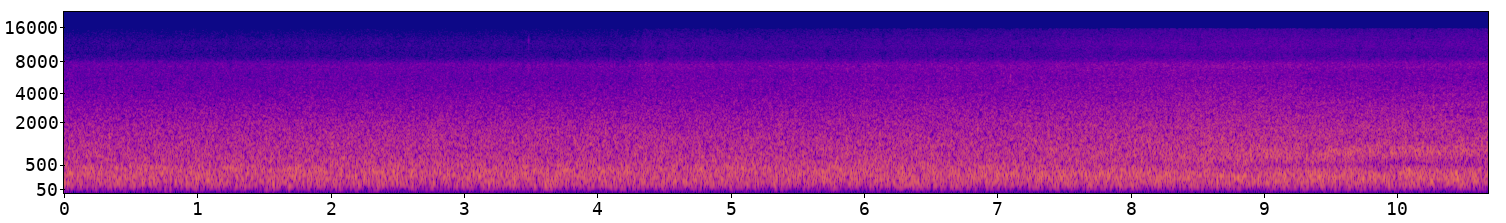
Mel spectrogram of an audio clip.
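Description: Floodwater rushing in a swollen creek and pouring over a road in a steady roar, growing a little louder near the end.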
